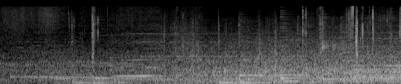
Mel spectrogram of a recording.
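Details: Background music with steady tones and low beats, plus faint clicks; no animal calls are heard.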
